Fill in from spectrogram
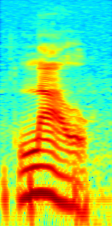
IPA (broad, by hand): ˈlaðo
